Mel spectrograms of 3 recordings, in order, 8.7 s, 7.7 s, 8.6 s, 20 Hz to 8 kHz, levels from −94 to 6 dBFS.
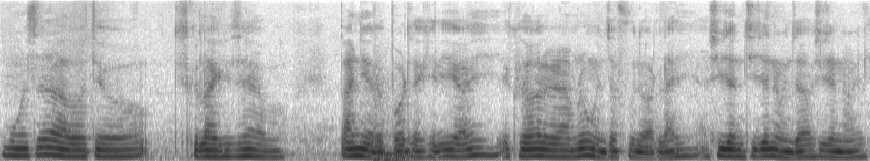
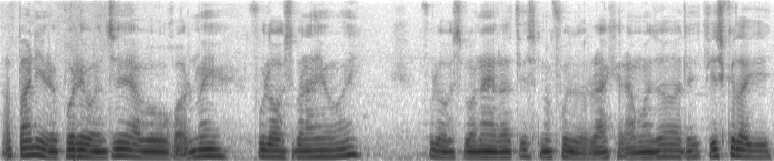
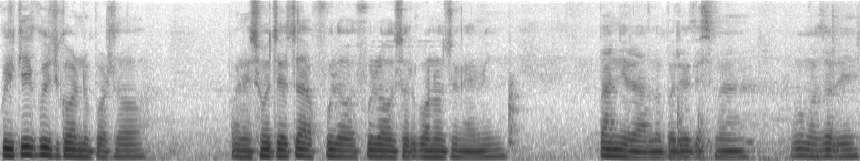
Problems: background sounds at intervals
